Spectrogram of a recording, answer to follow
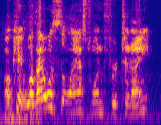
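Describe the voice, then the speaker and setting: A man's voice: high voice, fast talker, pushed and bright, slight background noise. A man improvising casual phone talk as a program organizer, explaining things in a hesitant, repetitive way. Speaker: prank caller posing as a prison program organizer.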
